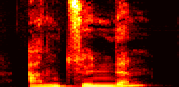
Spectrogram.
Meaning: 1. to light (anything flammable) 2. to strike (a match) 3. to set on fire, to set fire to 4. to kindle (as in the process of making a camping fire or something comparable)
- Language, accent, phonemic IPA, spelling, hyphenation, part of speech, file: German, Austria, /ˈanˌt͡sʏndən/, anzünden, an‧zün‧den, verb, De-at-anzünden.ogg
